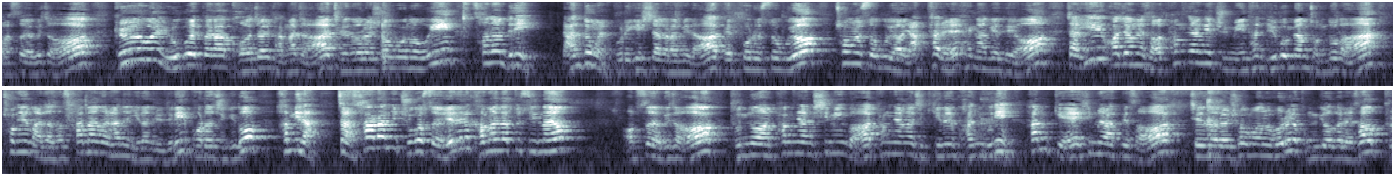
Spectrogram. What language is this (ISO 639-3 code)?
kor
